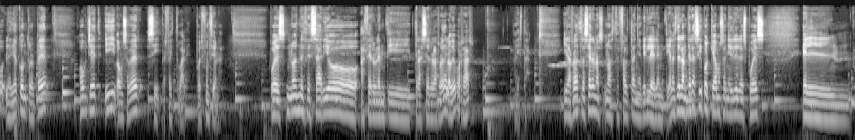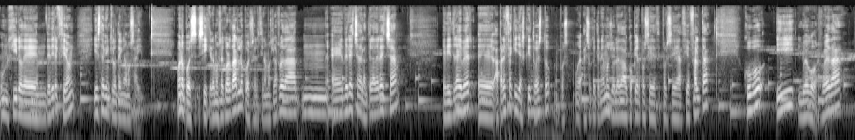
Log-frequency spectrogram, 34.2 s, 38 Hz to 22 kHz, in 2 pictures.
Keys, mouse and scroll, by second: 0.3 ctrl+p, 2.1 right click, 2.5-5.3 drag, 5.3 ctrl+z, 6.0-8.8 middle drag, 8.8 right click, 9.8 Delete, 10.9-13.0 middle drag, 13.0-14.0 scroll up 1, 14.0-19.8 middle drag, 19.8 scroll up 1, 19.9-20.9 middle drag, 20.9-22.0 scroll down 1, 22.0 right click, 25.1-34.2 right drag.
